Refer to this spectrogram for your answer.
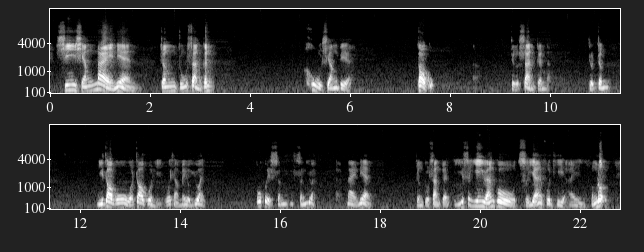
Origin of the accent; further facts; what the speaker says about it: North China, China; 比如我们的家乡北方，就是冬天冷是冷，夏天热就是热，冷热分的这个序分呢分的很清楚。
